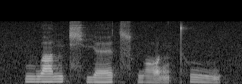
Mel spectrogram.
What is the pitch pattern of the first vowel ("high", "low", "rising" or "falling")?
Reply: high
